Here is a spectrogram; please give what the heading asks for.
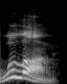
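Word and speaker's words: Wo Long: all right uh now this game is actually pronounced let me see if i can sit like my wife says woo long boo long so wulong ah fantastic looking game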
